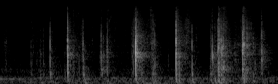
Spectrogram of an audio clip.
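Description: Cards from a John Holland Psychic Tarot deck are shuffled and handled, making many quick, soft riffling clicks and flutters in uneven bursts.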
